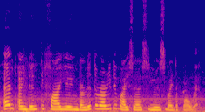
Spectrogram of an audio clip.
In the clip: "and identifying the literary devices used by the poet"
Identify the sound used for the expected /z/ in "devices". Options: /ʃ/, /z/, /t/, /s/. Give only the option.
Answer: /s/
